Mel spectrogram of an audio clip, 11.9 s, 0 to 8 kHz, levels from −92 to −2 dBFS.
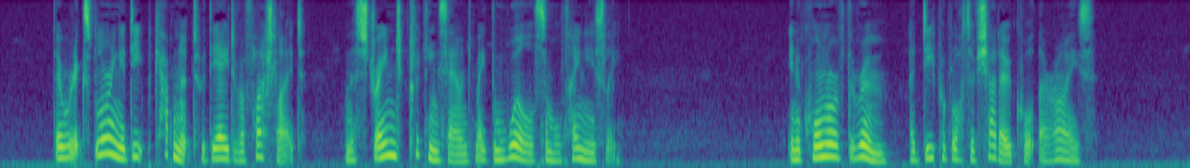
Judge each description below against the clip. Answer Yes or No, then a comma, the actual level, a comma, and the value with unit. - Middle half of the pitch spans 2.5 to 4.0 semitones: No, wide, 5.4 semitones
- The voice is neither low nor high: Yes, medium, 180 Hz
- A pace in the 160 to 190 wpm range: Yes, average, 175 wpm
